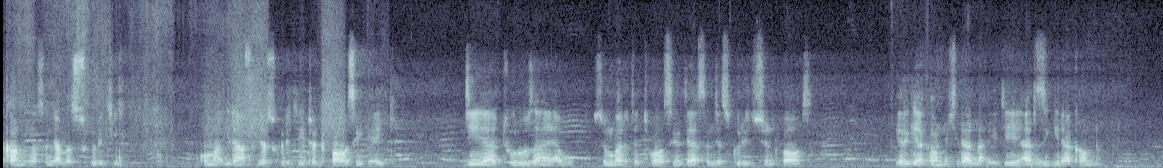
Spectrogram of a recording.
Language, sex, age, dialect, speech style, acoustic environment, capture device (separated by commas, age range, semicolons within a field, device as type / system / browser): Hausa, male, 25-34, Nigeria - Katsina, happy, silence, mobile / Linux / Chrome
